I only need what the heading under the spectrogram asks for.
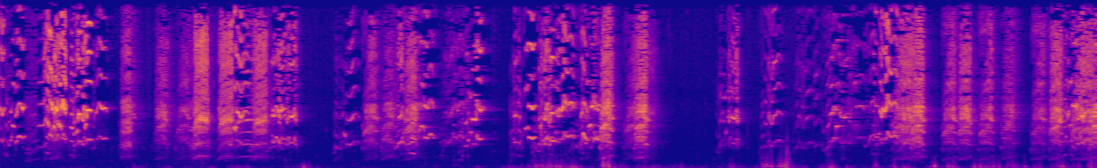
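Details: Rainbow lorikeets fighting in a back yard on the Central Coast of New South Wales, Australia: harsh, grating screeches and rapid chattering squawks from several birds in dense, overlapping bursts, with low rustling and scuffling beneath.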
